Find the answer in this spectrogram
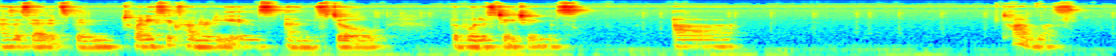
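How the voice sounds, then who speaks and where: A woman with an Australian accent, at a fairly slow pace with long, frequent pauses. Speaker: Buddhist dharma teacher. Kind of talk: casual talk to camera.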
